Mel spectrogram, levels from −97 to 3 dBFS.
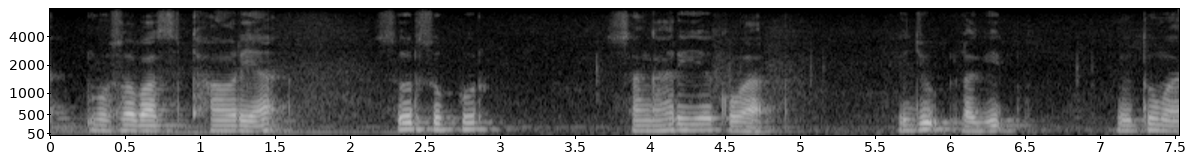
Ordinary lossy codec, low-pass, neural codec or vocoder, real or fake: none; none; none; real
